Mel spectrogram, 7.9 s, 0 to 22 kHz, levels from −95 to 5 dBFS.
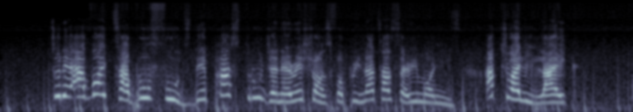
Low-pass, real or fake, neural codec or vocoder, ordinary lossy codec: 19.8 kHz; real; none; Opus, 32 kbps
